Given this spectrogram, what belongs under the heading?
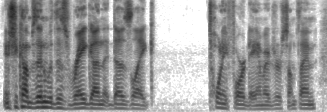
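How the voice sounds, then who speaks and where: A middle-aged man co-hosting a casual gaming podcast, animated, laughing often and restarting his sentences. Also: on the low side, brisk, dry recording. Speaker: podcast co-host.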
